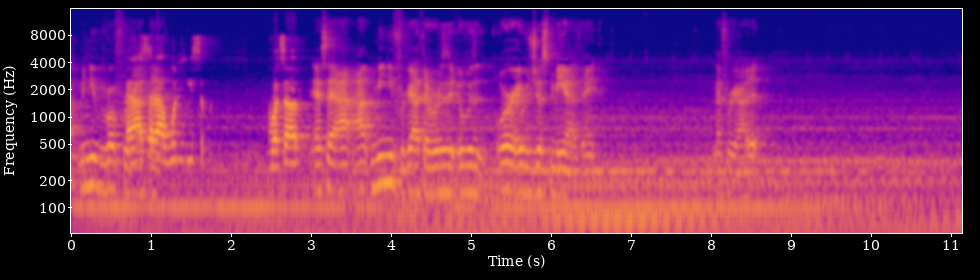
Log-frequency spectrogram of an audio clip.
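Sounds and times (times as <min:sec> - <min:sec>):
faint mechanical hum: 0:00.0 - 0:11.1
train rumbling past: 0:00.0 - 0:11.1
speech: 0:00.1 - 0:01.8, 0:02.4 - 0:06.8, 0:08.0 - 0:08.7.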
